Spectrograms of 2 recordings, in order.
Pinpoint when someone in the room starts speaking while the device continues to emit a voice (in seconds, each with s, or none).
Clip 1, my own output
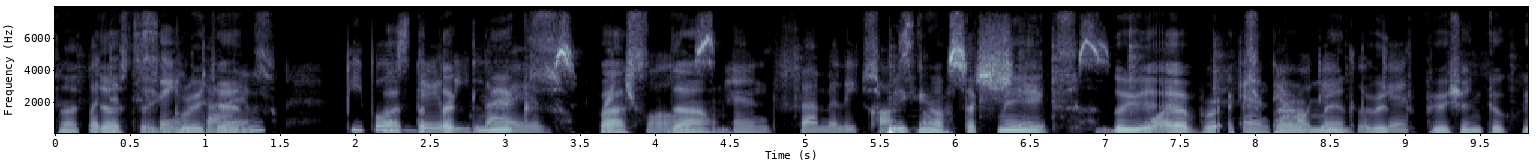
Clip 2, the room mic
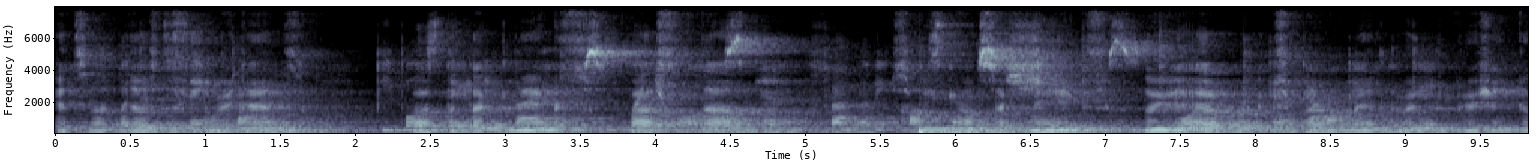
none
